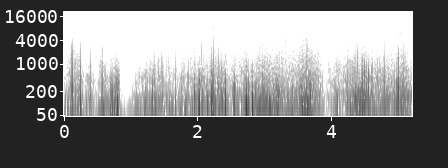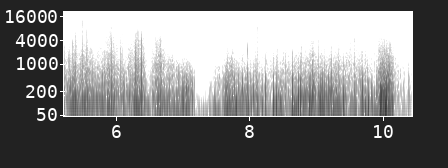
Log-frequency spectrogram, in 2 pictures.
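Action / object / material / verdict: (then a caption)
scrape / silicone ear of a binaural microphone scraped with a wooden pick / silicone / none. A thin wooden earpick scratches and scrapes inside the soft, hollow-canaled right silicone ear of a TASCAM binaural microphone with two skin-toned silicone ears. The result is dense, close, low-heavy rustling and crackling scrapes. Brief silent gaps fall between passes.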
